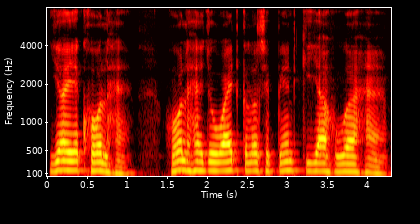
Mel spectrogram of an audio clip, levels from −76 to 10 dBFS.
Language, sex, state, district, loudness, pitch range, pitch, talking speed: Hindi, male, Jharkhand, Palamu, -16 LUFS, 130-155 Hz, 145 Hz, 195 wpm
